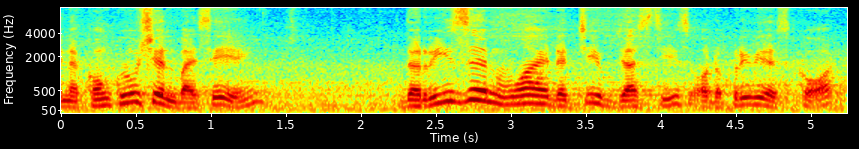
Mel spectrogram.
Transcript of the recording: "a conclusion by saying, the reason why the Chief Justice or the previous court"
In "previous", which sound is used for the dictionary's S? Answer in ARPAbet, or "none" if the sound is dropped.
S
